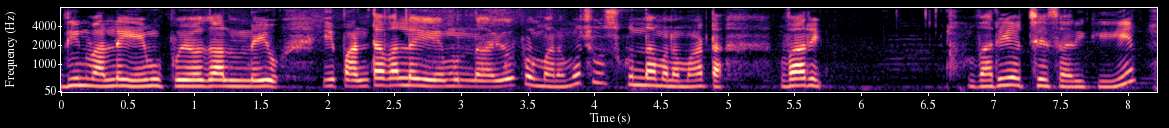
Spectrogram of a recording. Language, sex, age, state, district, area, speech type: Telugu, female, 18-30, Telangana, Hyderabad, urban, spontaneous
